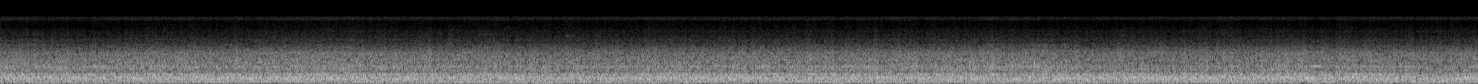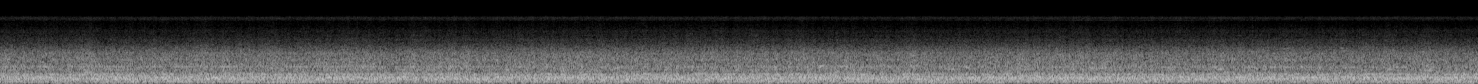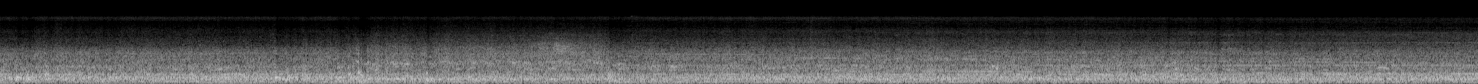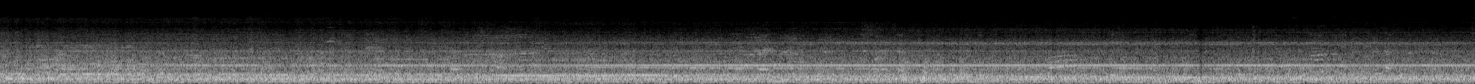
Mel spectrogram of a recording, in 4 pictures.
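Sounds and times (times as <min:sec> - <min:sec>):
faint steady hum: 0:00.0 - 0:59.0
passing train rush: 0:00.0 - 0:59.0
train wheels rumbling on rails: 0:00.0 - 0:59.0.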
